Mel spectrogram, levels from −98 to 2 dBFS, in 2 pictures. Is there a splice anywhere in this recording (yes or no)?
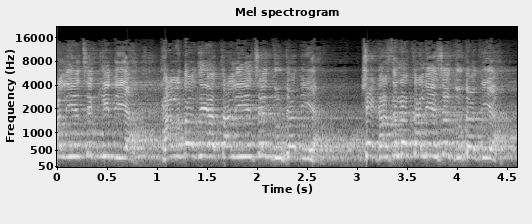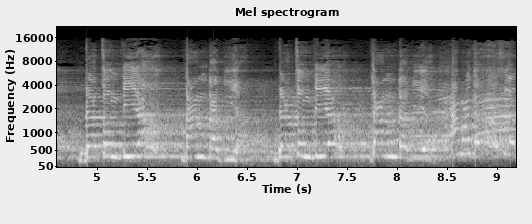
no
